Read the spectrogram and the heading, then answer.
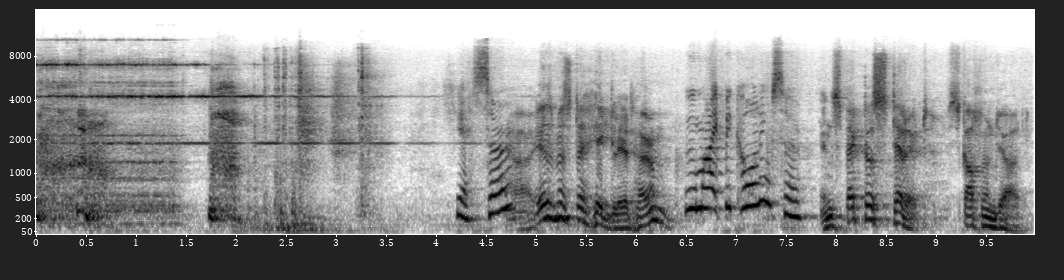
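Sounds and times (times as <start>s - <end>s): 
doorbell ringing: 0.0s - 4.2s
speech: 4.2s - 9.9s.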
